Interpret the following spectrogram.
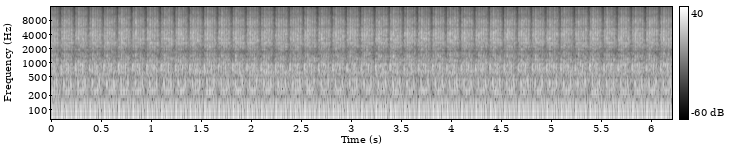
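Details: Cummins diesel truck at its first start after engine upgrades: fast, slightly uneven idle clatter, about 140 beats a minute. The loose fifth injector line was spitting fuel, still to be tightened. Rough idle from a leaking injector line.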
